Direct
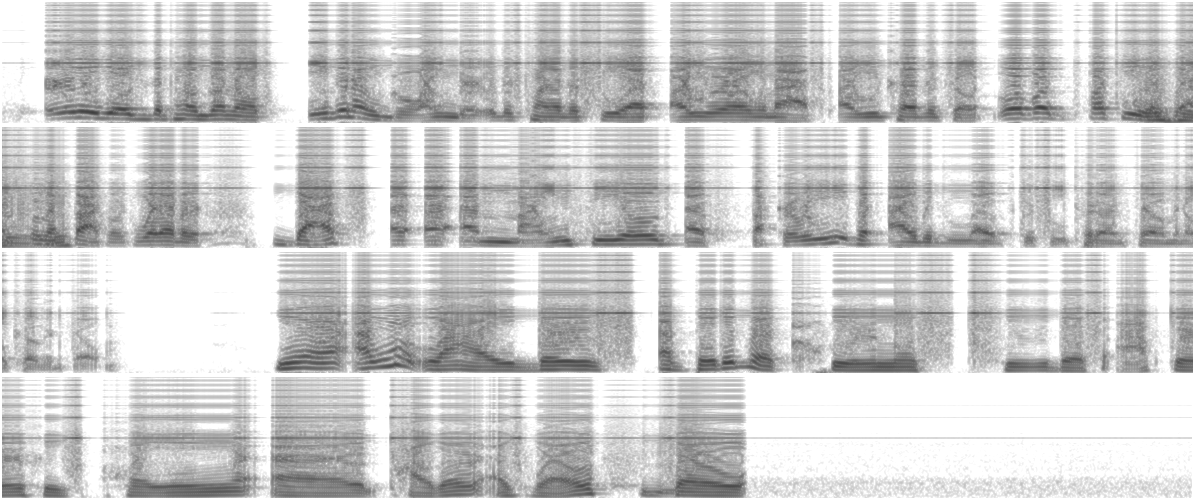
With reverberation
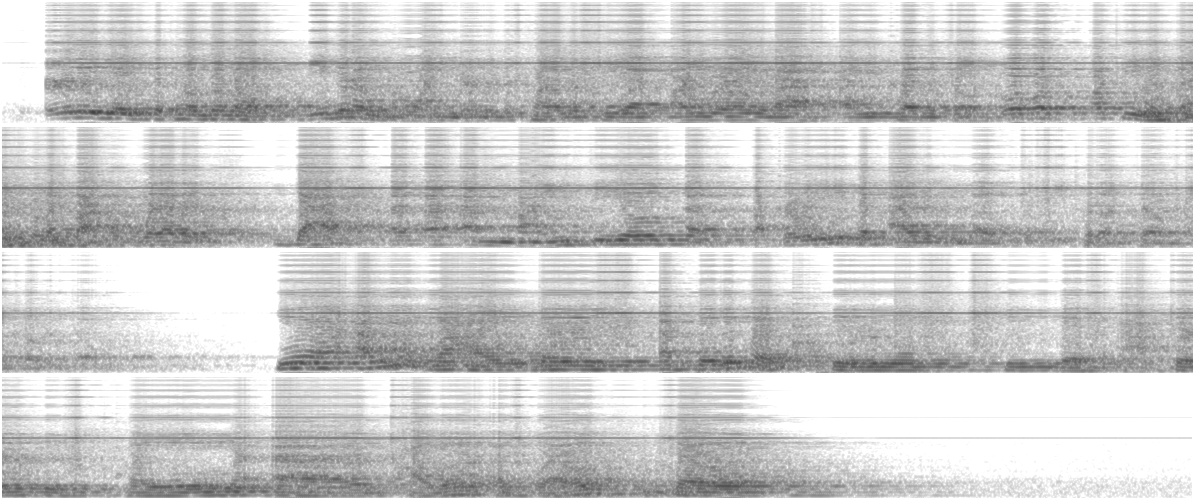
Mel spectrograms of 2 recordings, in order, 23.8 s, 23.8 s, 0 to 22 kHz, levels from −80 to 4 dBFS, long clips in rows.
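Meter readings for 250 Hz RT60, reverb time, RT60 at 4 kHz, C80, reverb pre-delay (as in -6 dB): 2.2 s, 2.0 s, 1.1 s, 5.0 dB, 6 ms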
